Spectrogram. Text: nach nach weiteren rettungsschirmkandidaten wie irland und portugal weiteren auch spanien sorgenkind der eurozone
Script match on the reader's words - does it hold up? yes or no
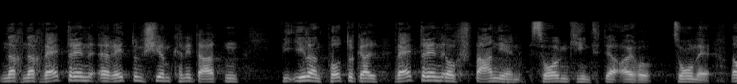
yes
